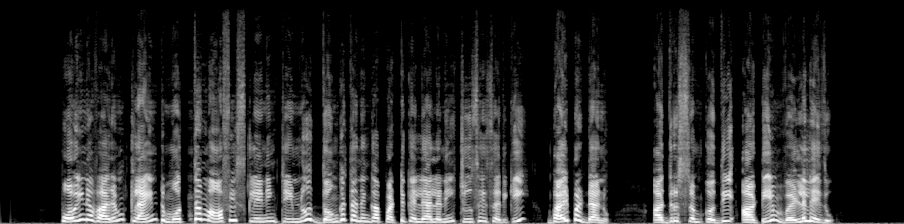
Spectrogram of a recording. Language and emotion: Telugu, angry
